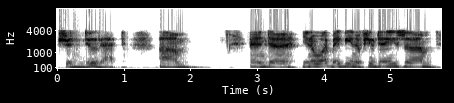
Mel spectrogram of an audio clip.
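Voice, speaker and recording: A man's voice: medium pitch, takes it slowly, narrow, tinny audio. A man chatting casually about technical matters as an amateur radio operator. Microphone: radio station microphone. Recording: band-limited ham radio transmission.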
